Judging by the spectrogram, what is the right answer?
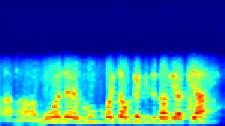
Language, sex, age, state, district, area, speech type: Odia, female, 60+, Odisha, Jharsuguda, rural, conversation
